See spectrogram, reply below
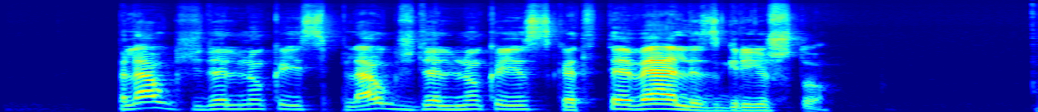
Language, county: Lithuanian, Kaunas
